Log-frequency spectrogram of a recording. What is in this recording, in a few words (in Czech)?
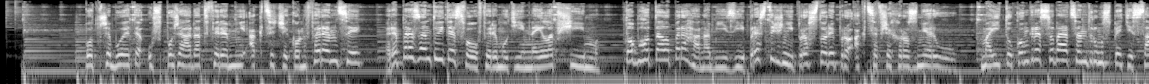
Top hotel spot, profesionální ženský voiceover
